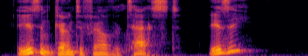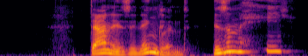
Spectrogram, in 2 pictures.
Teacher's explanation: Rising intonation when you actually don't know.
